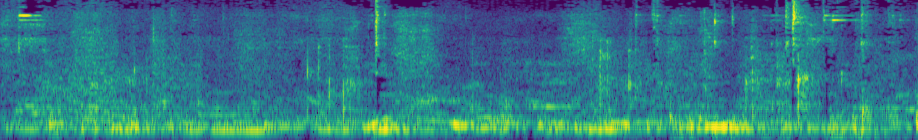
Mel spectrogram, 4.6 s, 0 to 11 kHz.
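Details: Rough and tumble play between Cairn Terriers Brodie, aged three, and Deacon, a 16-week-old puppy who arrived three days earlier; a quiet, continuous low growl with faint rustling of movement throughout.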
